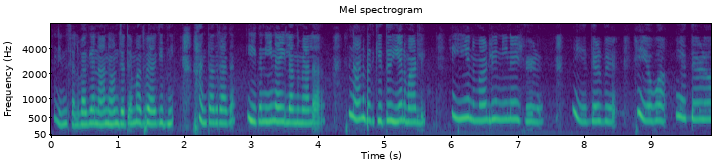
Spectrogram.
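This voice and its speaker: A tearful young daughter, voiced by a cartoon performer, pleading through sobs. The voice sits very high and turns gravelly and creaky in places. It has the feel of a cartoon serial. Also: fairly even intonation, brisk, a little mellow, slight background noise. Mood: sobbing plea. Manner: pleading, sobbing.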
